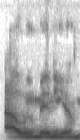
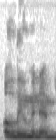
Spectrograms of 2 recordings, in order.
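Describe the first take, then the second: First: The word is said with an extra syllable. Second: The word is said without an extra syllable. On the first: "it's just like a weird way of saying it" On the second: "instead of saying"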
